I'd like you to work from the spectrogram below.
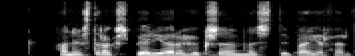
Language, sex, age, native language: Icelandic, female, 14, Icelandic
